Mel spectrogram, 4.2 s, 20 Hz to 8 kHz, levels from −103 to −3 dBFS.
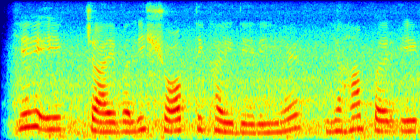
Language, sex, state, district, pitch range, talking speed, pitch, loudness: Hindi, female, Punjab, Pathankot, 210-255 Hz, 170 wpm, 225 Hz, -17 LUFS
